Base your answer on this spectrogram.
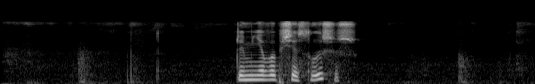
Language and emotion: Russian, angry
